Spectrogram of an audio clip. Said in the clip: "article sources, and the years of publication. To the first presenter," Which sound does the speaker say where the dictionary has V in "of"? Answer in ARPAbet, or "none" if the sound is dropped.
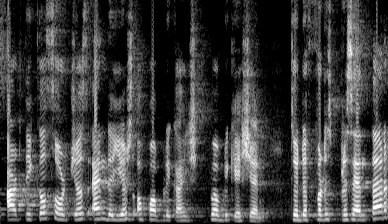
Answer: B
